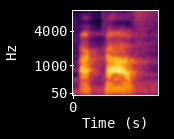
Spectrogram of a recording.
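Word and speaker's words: עָקַב: O leitor atento já deve ter percebido que, apesar de calcanhar pronunciar-se akev e a raiz do verbo enganar pronunciar-se akav, o fato do hebraico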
